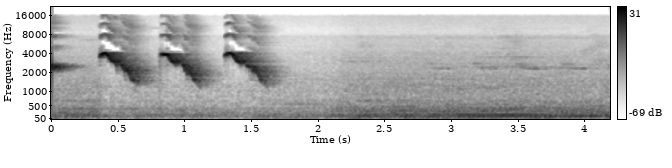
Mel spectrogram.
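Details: Greater green leafbird, a kept bird, recorded in a piece on boosting its excitement and breeding drive: three strong, bright whistles, each falling sharply in pitch, come in fast sequence, then give way to quiet low hum.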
